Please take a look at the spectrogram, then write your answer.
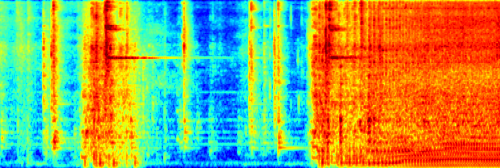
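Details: Honda engine (likely a water pump) after an ignition coil install: a few rough pulls, then it catches and runs hard with a steady heavy thump underneath, a hard bottom-end knock. Oil didn't look terrible; whether it will pump water is unknown.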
